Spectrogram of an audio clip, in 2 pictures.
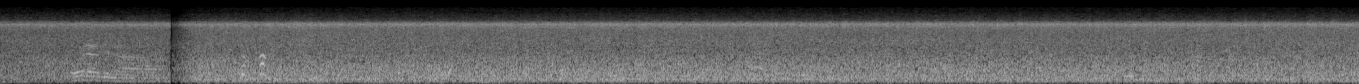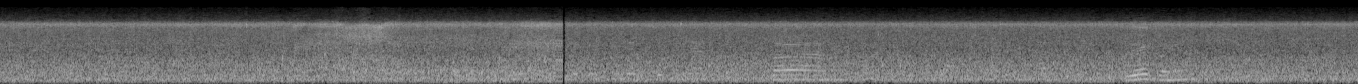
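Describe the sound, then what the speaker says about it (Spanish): A river near the village of San Ramón in Santa Cruz Barillas rushes steadily, a dense unbroken roar of water with faint birdsong and occasional voices beneath it. "estamos acá en un río que se llama"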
